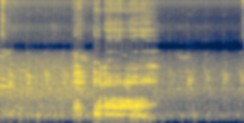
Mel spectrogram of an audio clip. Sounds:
Throat clearing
